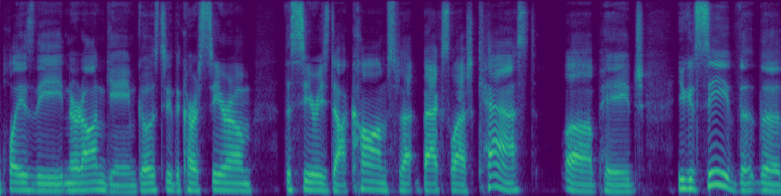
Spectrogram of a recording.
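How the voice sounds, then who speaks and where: Male interviewer for a chatty podcast, mid-range pitch, smooth clean voice, dry close recording. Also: fairly bright tone, dry recording. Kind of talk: casual podcast chat.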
